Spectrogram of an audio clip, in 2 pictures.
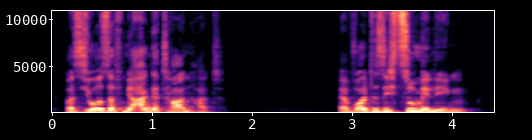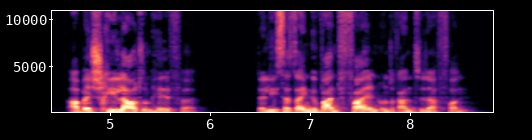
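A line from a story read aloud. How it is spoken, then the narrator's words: Indignant woman's cry. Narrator (German): rief die Frau empört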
